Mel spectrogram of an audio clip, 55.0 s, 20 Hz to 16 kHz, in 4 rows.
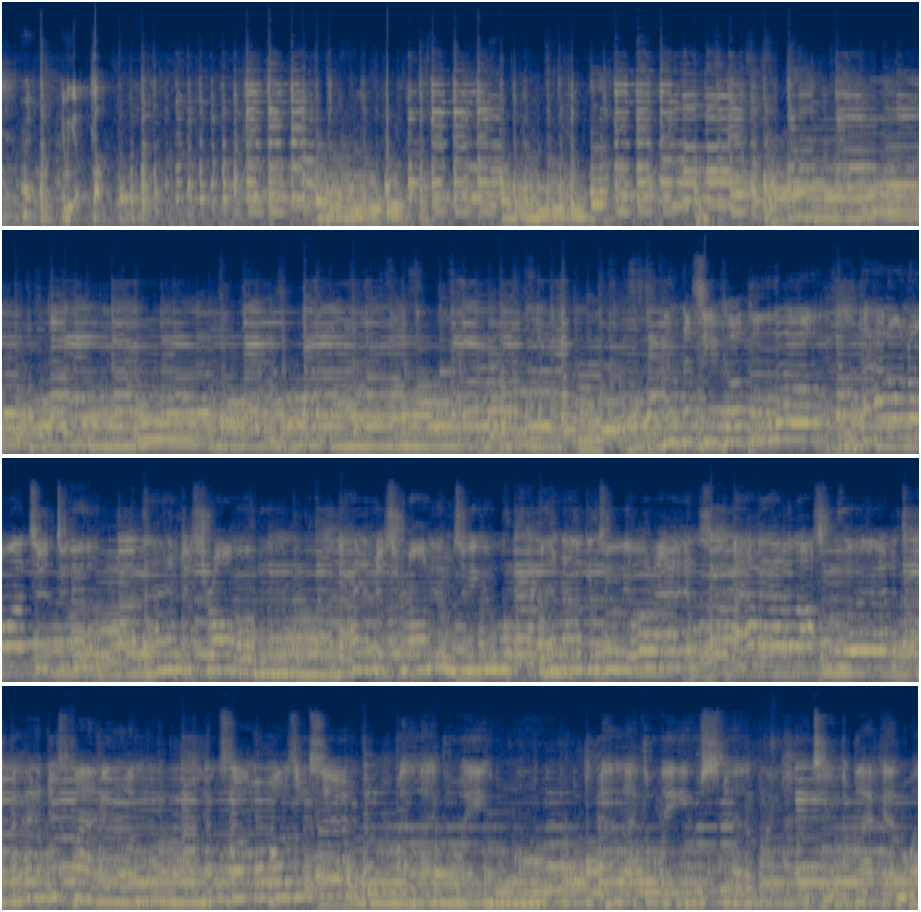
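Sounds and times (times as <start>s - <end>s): electric guitar strumming chords: 0.0s - 55.0s.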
